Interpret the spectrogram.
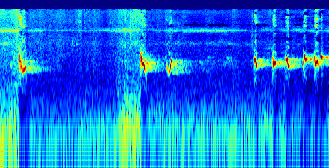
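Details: Sooty-headed bulbul male in an agitated, fighting mood, used to trigger singing: a few slurred chirps, then a fast burst of six clipped bright notes near the end, with low rumbling hum throughout.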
